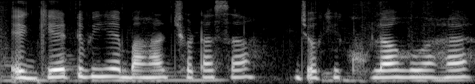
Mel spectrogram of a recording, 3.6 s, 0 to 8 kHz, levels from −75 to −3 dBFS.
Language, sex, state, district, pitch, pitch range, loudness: Hindi, female, Bihar, Patna, 245 Hz, 245-255 Hz, -16 LUFS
